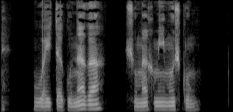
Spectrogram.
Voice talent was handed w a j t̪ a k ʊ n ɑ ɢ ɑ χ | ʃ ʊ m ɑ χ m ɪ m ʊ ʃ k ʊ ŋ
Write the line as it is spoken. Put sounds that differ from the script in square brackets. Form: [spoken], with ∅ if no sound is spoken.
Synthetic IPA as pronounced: w a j t̪ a k ʊ n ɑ ɢ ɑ [∅] | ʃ ʊ m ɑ χ m ɪ m ʊ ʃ k ʊ ŋ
